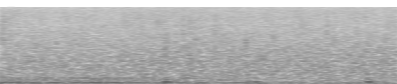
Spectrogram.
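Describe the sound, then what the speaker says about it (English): Steady rain in the Minecraft video game, a dense, even hiss of falling drops with soft low patter. It continues without a break and no one speaks. "now it's raining on my dragon"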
